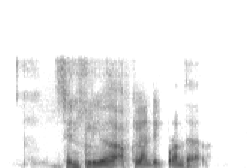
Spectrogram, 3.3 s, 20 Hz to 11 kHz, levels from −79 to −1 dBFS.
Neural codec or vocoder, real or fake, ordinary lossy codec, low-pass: codec, 16 kHz, 1 kbps, X-Codec, WavLM features, trained on Multilingual LibriSpeech; fake; AAC, 64 kbps; 7.2 kHz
